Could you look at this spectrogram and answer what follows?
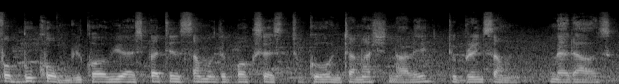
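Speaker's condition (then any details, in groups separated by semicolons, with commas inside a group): No condition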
